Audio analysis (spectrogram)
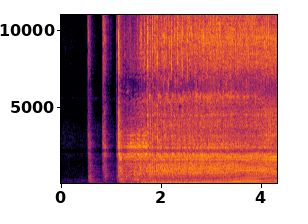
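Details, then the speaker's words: Old Detroit Diesel on a jaw rock crusher plant, first start in 3 to 5 years after the starter was put back together: a few starter turns, then it fires, revs briefly as if about to run away, and settles into a smooth, steady idle. "Woo. That was going to run away on me there. Fired right up. I thought it was going to run away for a second."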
